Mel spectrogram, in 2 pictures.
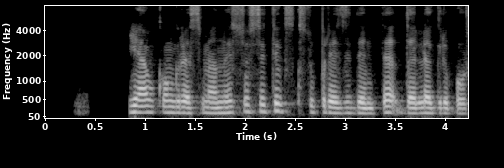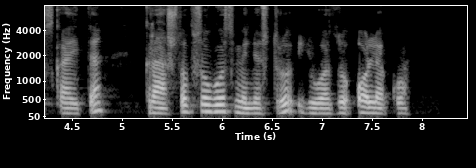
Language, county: Lithuanian, Šiauliai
